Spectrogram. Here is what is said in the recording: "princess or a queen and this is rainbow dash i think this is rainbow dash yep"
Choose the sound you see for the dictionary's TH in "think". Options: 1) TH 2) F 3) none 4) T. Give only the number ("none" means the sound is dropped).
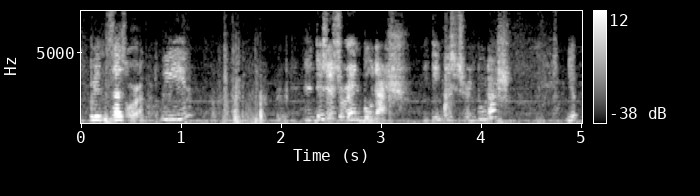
4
